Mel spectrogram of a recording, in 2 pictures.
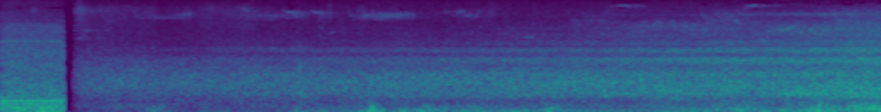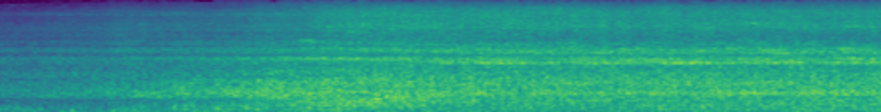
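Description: Express passenger train approaching and passing at speed. Its noise swells steadily over several seconds into a loud, even rush of wheels on rails as the coaches go by.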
